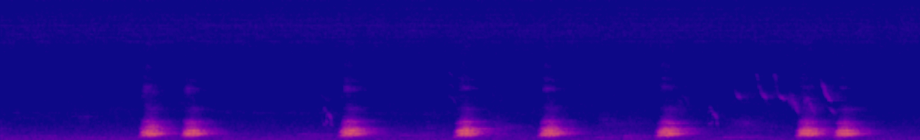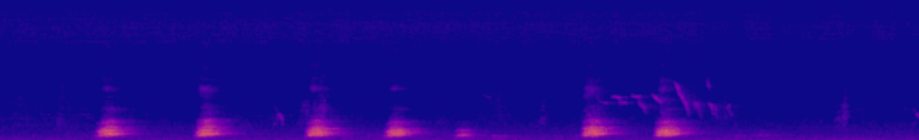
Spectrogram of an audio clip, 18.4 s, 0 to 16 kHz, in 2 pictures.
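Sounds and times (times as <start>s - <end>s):
small dog barking near a corridor: 1.4s - 2.3s, 3.1s - 3.9s, 4.6s - 5.9s, 6.5s - 7.0s, 8.0s - 8.8s, 10.2s - 11.6s, 12.2s - 14.2s, 15.0s - 17.0s.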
